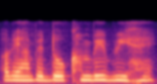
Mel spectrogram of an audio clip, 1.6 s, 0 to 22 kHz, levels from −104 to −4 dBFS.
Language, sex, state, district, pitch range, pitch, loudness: Hindi, female, Karnataka, Bangalore, 195-200 Hz, 195 Hz, -14 LUFS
